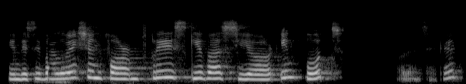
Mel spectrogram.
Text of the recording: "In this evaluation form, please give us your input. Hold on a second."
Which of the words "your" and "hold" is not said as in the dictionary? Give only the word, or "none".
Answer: hold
